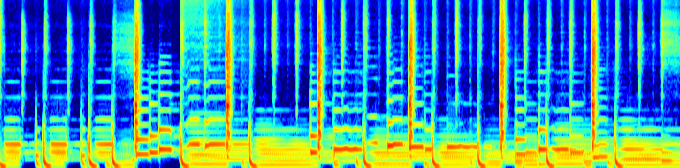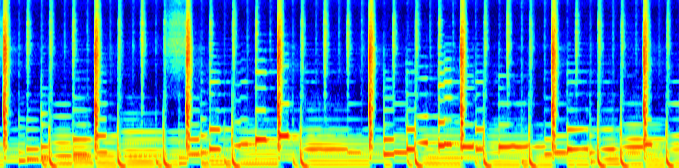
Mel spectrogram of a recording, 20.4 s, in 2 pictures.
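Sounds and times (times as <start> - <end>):
lo-fi jazz hop: 0.0 - 20.3.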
